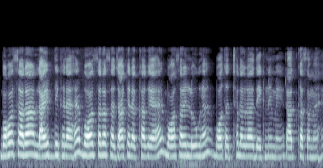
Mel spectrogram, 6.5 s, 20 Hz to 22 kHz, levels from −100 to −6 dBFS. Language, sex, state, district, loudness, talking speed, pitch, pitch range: Hindi, female, Uttar Pradesh, Muzaffarnagar, -17 LUFS, 260 wpm, 230 Hz, 220-245 Hz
